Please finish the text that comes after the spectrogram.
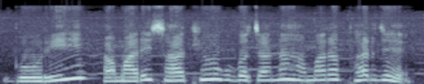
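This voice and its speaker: A man's voice: sits high, unhurried, dark tone, highs cut off, soft background music. A man voicing a helpful, dutiful crow in a children's cartoon fable, speaking earnestly and emphatically. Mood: urgent, heroic. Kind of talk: Hindi cartoon voice acting.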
